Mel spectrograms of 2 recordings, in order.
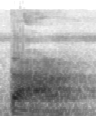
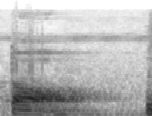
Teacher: ता को तो बारीक पढ़ा था हमने, लेकिन तो हुरूफ मुस्तलिया में से है तो इसको पूर्व पढ़ेंगे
